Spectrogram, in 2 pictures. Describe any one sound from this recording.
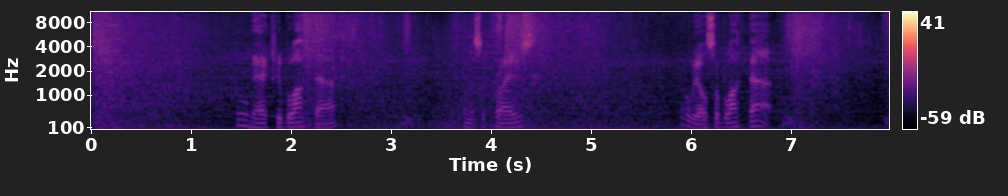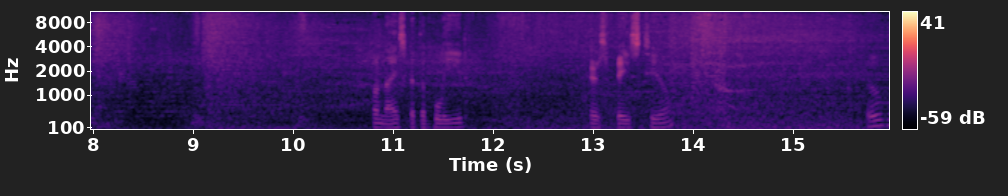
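A huge creature crashes heavily against the ground.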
